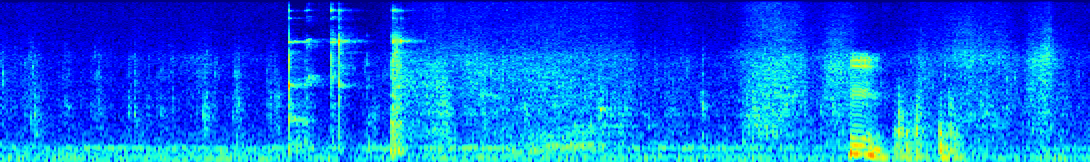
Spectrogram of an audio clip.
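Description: Stemmed glass tasting glasses clinking as they are handled and set down on the table: three sharp, ringing clinks about two to three seconds in, followed by softer rustling.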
